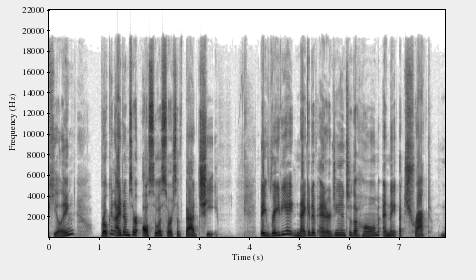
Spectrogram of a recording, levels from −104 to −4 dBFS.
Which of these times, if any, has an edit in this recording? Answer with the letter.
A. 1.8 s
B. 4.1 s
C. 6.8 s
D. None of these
D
